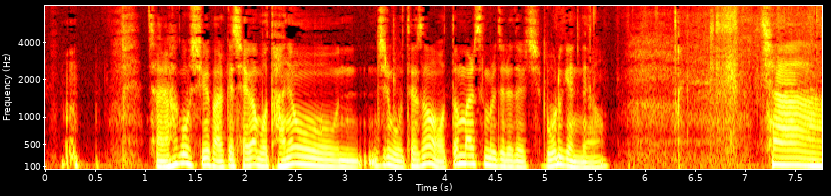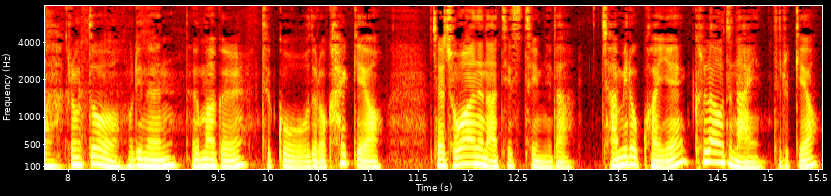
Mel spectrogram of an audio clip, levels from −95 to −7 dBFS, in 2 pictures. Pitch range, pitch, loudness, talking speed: 105-135 Hz, 115 Hz, -13 LUFS, 310 characters per minute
